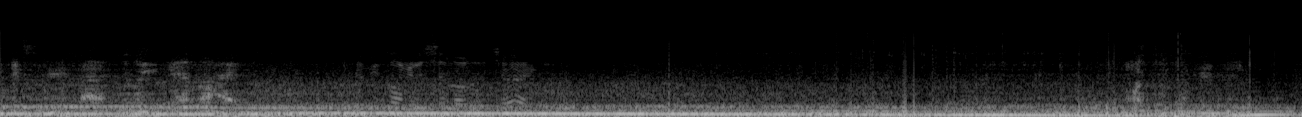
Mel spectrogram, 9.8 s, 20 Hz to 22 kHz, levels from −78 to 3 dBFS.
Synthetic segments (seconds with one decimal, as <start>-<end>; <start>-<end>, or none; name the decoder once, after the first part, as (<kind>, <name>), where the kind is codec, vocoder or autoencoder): 0.0-1.9 (codec, SNAC); 7.1-9.8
